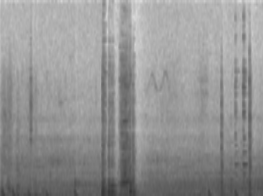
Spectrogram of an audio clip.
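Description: A ceramic cup knocks against a metal sink.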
